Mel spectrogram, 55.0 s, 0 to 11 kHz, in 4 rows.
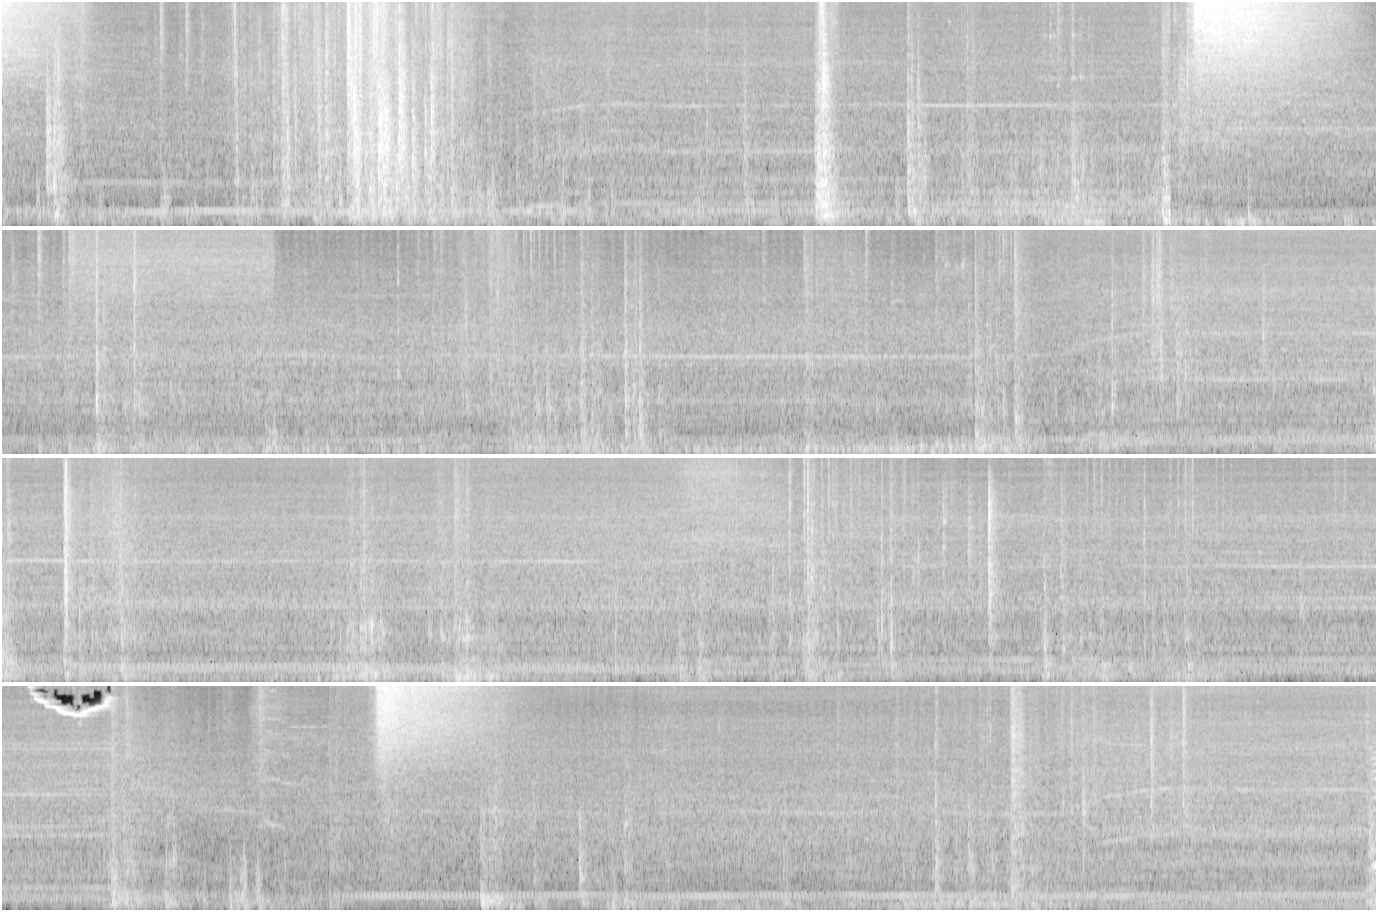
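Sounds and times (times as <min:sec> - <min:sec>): wheelie bins rattling: 0:00.6 - 0:05.8
bins knocking and clattering: 0:01.6 - 0:05.7, 0:30.7 - 0:32.6, 0:50.2 - 0:52.3.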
